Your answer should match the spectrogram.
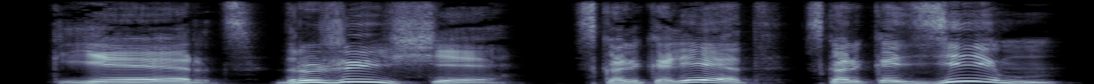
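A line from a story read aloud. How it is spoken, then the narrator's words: Deep bass voice. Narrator (Russian): пробасил огромный верзила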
